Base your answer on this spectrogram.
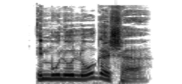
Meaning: inflection of immunologisch: 1. strong/mixed nominative masculine singular 2. strong genitive/dative feminine singular 3. strong genitive plural
- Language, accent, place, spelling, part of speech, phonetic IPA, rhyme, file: German, Germany, Berlin, immunologischer, adjective, [ɪmunoˈloːɡɪʃɐ], -oːɡɪʃɐ, De-immunologischer.ogg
